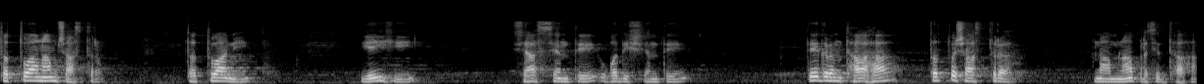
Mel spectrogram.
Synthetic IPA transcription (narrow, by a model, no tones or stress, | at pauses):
t̪ɐt̪ʋaːnaːmʃa̰ːst̪ɾɐ | t̪ɐt̪ʋaːni | jɐjɦi | ʃaːsjɐnt̪eːupɐd̪iʃjɐnt̪eː | t̪eːɡɾɐnt̪ʰaːɦɐ | t̪ɐt̪ʋɐʃaːst̪ɾɐ | naːmnaːpɾɐsid̪ʱːa̰ːɦɐ̆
